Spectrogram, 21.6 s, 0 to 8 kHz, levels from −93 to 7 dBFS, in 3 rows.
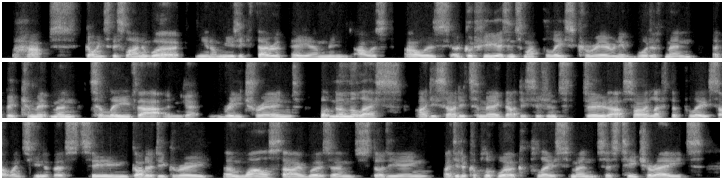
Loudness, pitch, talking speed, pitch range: -15 LUFS, 115 Hz, 220 wpm, 110-120 Hz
